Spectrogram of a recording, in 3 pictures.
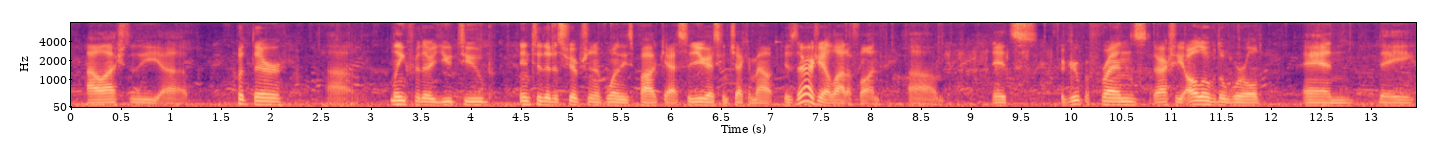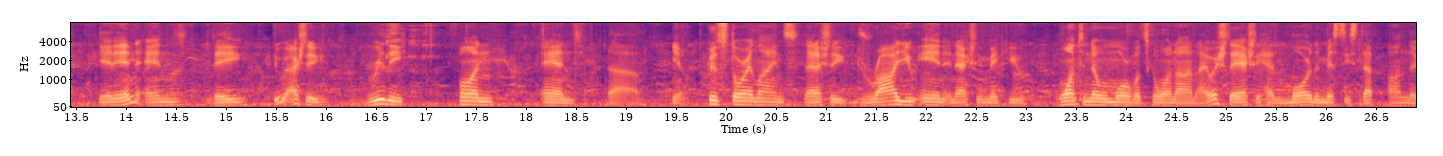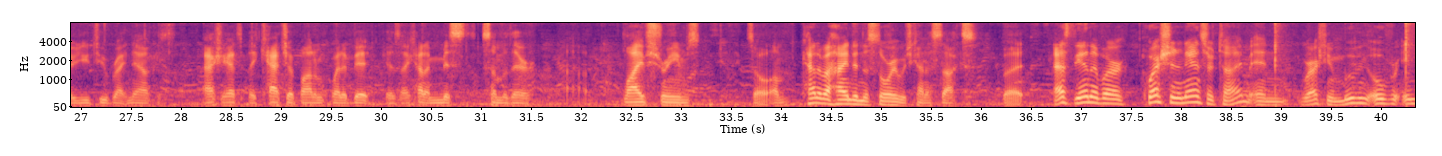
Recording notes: Background tavern sound by Syrinscape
